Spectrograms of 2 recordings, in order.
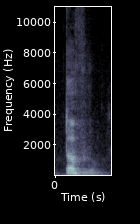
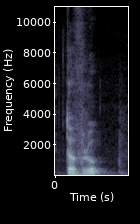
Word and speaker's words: Tove Lo: Alors, je vais la prononcer à l'européenne, à la non suédoise, hein, à l'américaine aussi. Tovlo.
